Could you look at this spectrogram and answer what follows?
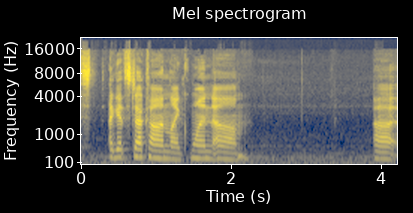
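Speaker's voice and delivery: usual speaking voice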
